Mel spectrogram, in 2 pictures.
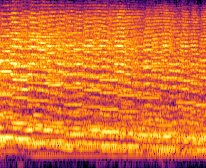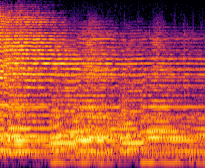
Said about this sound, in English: A squad car, Muggerman, for Paul, with a siren.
